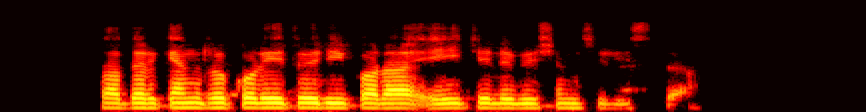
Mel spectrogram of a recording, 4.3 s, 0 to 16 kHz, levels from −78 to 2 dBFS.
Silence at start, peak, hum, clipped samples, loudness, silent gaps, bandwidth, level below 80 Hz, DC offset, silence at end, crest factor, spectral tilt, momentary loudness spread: 0.5 s; -2 dBFS; none; under 0.1%; -19 LUFS; none; 7.4 kHz; -60 dBFS; under 0.1%; 0.9 s; 18 dB; -8 dB/octave; 16 LU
